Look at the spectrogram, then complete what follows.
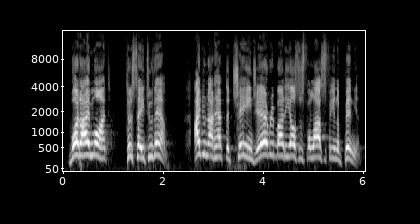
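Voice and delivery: loud, high, emphatic preaching; forceful preaching. Real, not acted. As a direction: drive each phrase home from the pulpit.

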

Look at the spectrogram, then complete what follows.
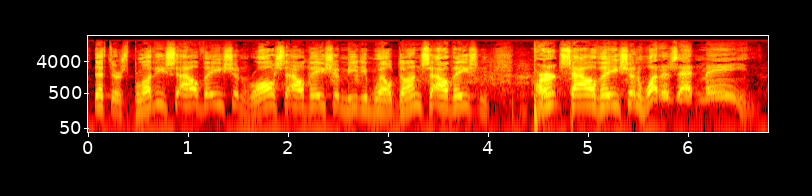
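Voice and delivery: high, loud, scornful preaching; preaching shout. Real, not acted. Preacher ridiculing the phrase really saved, shouting. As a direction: hammer the question at the crowd.

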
